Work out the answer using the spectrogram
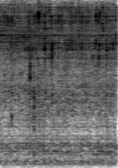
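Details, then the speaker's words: Small electric fuel pump draining old gas from a Ford LTD into a can before a carburetor swap, inlet hose leaking slightly: steady fast buzzing hum with no stutter; pumping normally. "I got it hooked up and going into a can here so let's see if she'll pump sounds like it's pumping"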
